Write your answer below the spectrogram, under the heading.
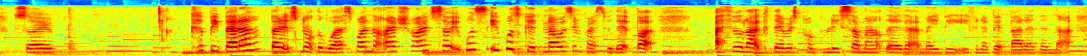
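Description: A woman with a British accent at a fairly quick pace, high pitch and lively intonation, with music in the background. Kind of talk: casual talk to camera.

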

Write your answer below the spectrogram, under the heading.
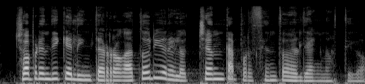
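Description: A woman speaks with lively intonation. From Argentina. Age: 40s. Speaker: physician; interview guest. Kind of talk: interview; interview answer. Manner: halting. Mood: earnest, reflective. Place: studio. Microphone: headset.

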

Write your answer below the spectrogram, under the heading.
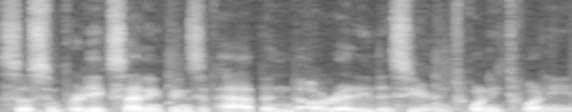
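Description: Dry sound with no echo, over light background noise. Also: man. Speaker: hiking channel host. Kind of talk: casual vlog chat. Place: garden. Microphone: lapel.

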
